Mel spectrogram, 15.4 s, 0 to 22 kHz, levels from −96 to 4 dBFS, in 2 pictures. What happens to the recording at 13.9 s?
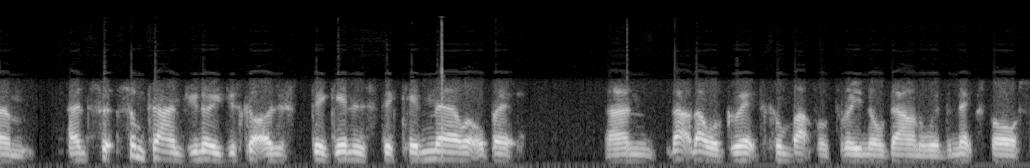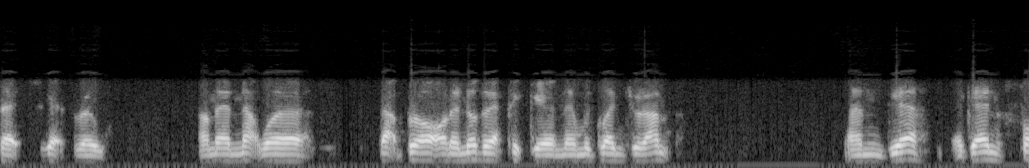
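Nothing goes wrong at 13.9 s: the audio plays through that moment intact, with no dropout, click, glitch or other fault.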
